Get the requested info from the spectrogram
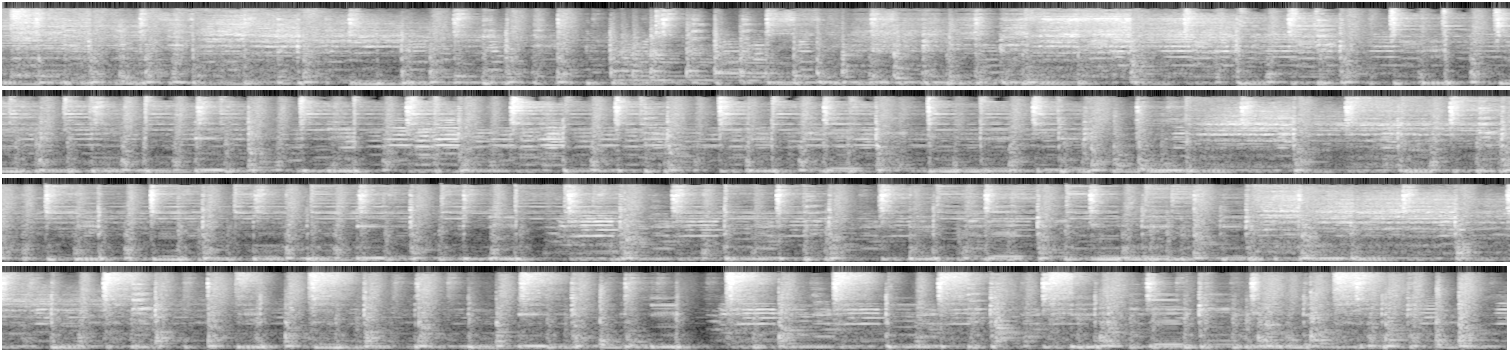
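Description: A large drum kit played continuously in an old-school funk groove, with bass drum, snare rimshots and cymbals, over a retro funk backing track.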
